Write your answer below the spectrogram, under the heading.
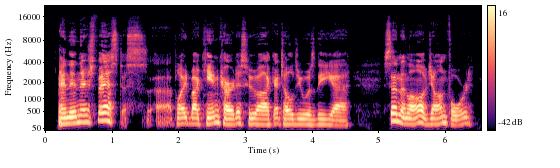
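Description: Over a silent background in a very clean recording, a man with an American accent and a fairly high pitch speaks at a moderate pace with ordinary pitch variation. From Oklahoma City, US. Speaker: podcast host. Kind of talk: casual monologue. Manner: hesitant, many fillers.

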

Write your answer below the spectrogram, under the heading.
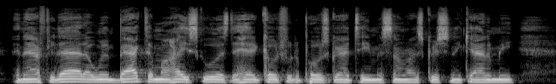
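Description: With an American accent, a man talks very fast with hardly any pauses, his fairly low, dark, mellow voice flat and monotone at a very even loudness. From Bahamas (Nassau). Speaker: basketball coach. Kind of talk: casual chat. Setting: studio.

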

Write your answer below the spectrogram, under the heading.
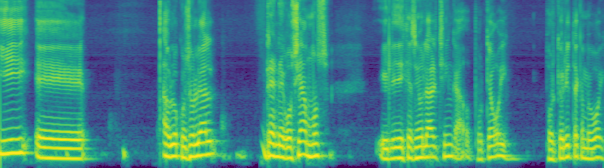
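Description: A man speaks at a fairly slow pace in a dark, mellow tone, with long, frequent pauses. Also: fairly high pitch for a man, ordinary pitch variation. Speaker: comedian. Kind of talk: casual chat.

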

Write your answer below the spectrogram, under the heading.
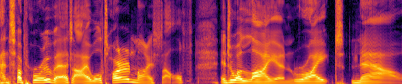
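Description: A put-on character voice at middle pitch moves along very slowly in a very clean recording with a silent background. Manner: boastful, growling.

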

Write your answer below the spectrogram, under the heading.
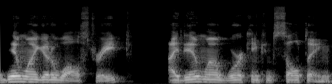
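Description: On a very clean recording with a silent background, a man with a plain, everyday voice speaks at a fairly quick pace and medium pitch in an American accent. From US, New York and Chicago suburbs. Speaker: entrepreneur and career author. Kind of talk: casual interview.

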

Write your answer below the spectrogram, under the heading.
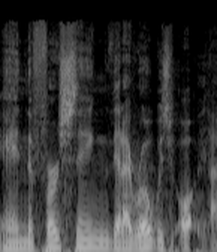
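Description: A man speaks at a moderate pace with a Philadelphia accent, recorded very cleanly against a silent background. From Northeast Philadelphia. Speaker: actor and writer. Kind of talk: casual interview.

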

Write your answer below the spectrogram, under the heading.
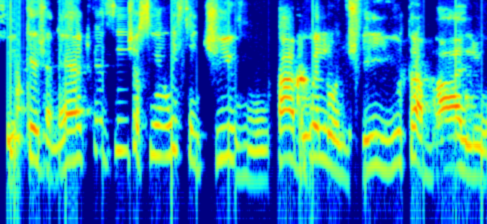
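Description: High in pitch, a man's voice comes across with a dry, close sound and no echo. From Brazil, Minas Gerais (Belo Horizonte). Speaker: art professor. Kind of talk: interview.

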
